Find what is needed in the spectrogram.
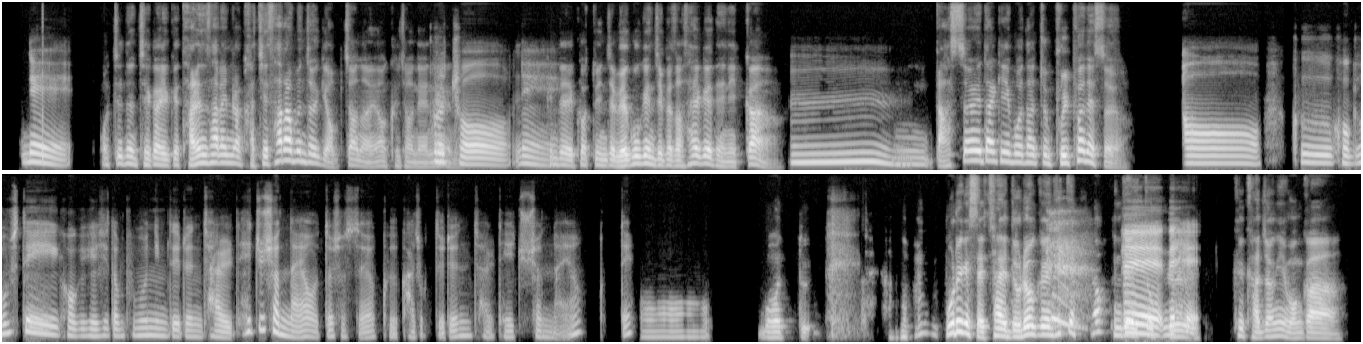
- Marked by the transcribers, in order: tapping; other background noise; laugh
- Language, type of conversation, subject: Korean, podcast, 첫 혼자 여행은 어땠어요?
